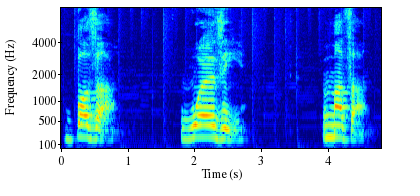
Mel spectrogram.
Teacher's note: a TH in the middle of the word, when it's between two vowel sounds, is usually this voiced sound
